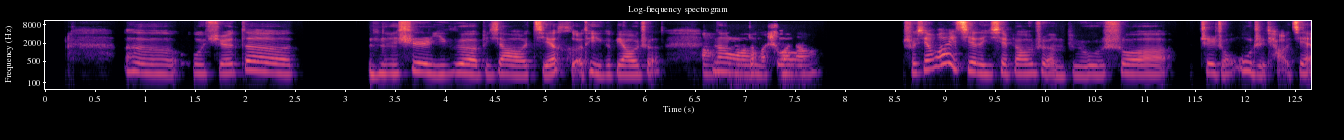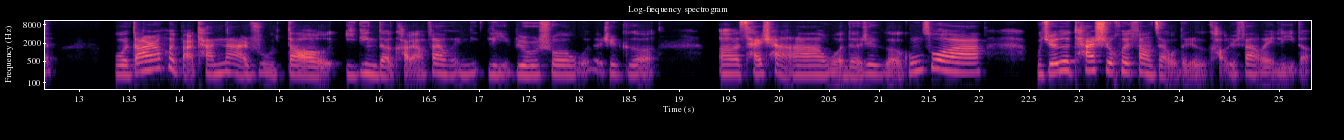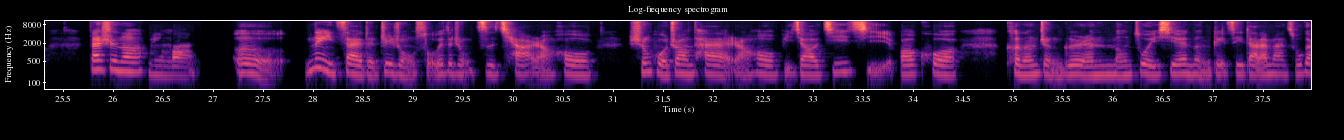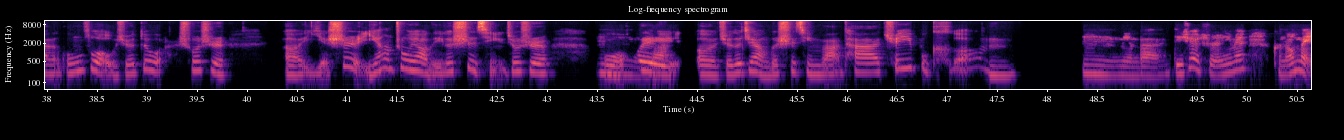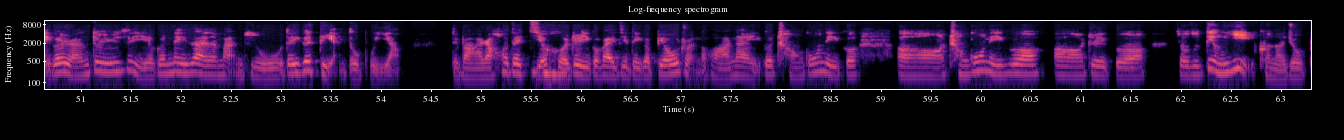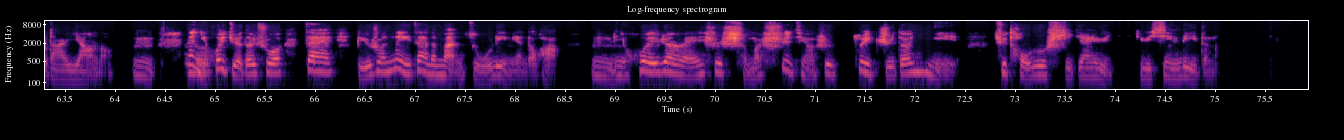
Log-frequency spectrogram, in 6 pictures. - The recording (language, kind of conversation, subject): Chinese, podcast, 你是如何停止与他人比较的？
- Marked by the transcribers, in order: tapping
